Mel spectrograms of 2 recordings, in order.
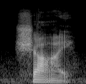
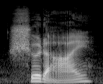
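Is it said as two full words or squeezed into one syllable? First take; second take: one syllable; two words. First: The words are squeezed into one syllable. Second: Both words are said fully and separately. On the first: "becomes shy" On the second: "Let's start from the full form"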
